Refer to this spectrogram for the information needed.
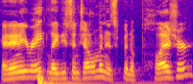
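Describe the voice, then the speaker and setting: Audible room echo surrounds a voice moving at a fairly quick pace with ordinary pitch variation. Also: man. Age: 60s. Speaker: resident speaking at public comment. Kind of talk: public comment at city council meeting. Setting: council chamber podium.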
